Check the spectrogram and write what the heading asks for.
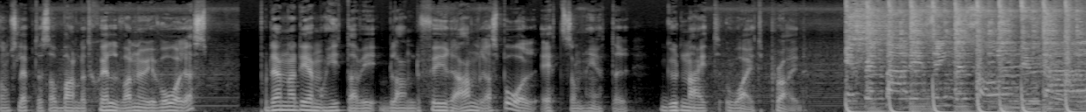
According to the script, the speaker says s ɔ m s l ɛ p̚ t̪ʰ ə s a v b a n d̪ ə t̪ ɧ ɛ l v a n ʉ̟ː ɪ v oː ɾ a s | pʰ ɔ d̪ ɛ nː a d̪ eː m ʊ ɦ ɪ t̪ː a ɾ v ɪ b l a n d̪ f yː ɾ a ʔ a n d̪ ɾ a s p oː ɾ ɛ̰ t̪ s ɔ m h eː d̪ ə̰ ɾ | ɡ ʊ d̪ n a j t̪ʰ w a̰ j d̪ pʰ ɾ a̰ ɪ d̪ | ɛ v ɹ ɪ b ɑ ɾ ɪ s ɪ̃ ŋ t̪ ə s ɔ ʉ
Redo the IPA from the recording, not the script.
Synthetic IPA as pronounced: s ɔ m s l ɛ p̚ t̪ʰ ə s a v b a n d̪ ə t̪ ɧ ɛ l v a n ʉ̟ː ɪ v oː ɾ a s | pʰ ɔ d̪ ɛ nː a d̪ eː m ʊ ɦ ɪ t̪ː a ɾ v ɪ b l a n d̪ f yː ɾ a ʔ a n d̪ ɾ a s p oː ɾ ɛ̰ t̪ s ɔ m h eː t̪ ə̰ ɾ | ɡ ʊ d̪ n a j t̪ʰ w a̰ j t̪ pʰ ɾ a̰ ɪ d̪ | ɛ v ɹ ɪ b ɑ ɾ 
